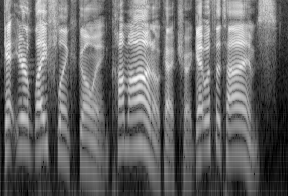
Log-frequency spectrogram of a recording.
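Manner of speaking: half-joking tirade, pushing hard; mock rant. Podcaster rants at Oketra to become a cat, mock exasperated. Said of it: "Rant over".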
